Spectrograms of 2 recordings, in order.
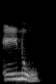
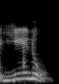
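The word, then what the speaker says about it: ಏನು: Is it yenu or enu? Y is silent or we will consider the Y? Yenu. Yenu. We'll consider yenu.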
